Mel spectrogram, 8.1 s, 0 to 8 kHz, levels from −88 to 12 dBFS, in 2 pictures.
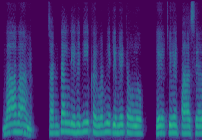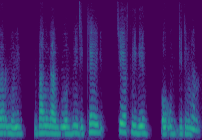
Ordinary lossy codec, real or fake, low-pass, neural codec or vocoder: none; fake; none; codec, 16 kHz, 0.5 kbps, FreqCodec, smaller model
